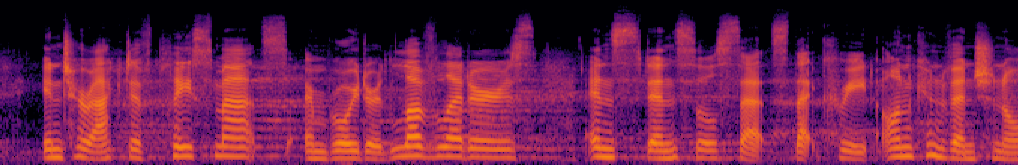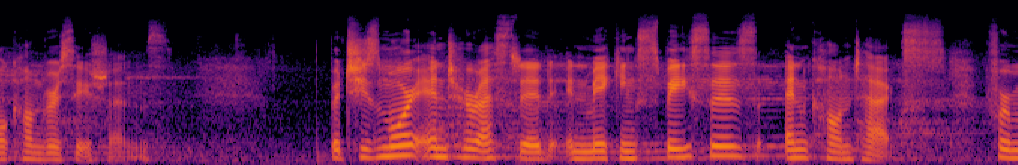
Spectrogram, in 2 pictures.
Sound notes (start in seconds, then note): none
